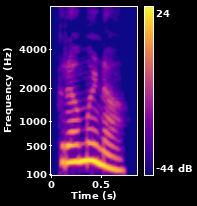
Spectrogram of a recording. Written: ಕಾರ್ಮಣ

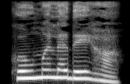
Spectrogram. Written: ಕೋಮಲದೇಹ

